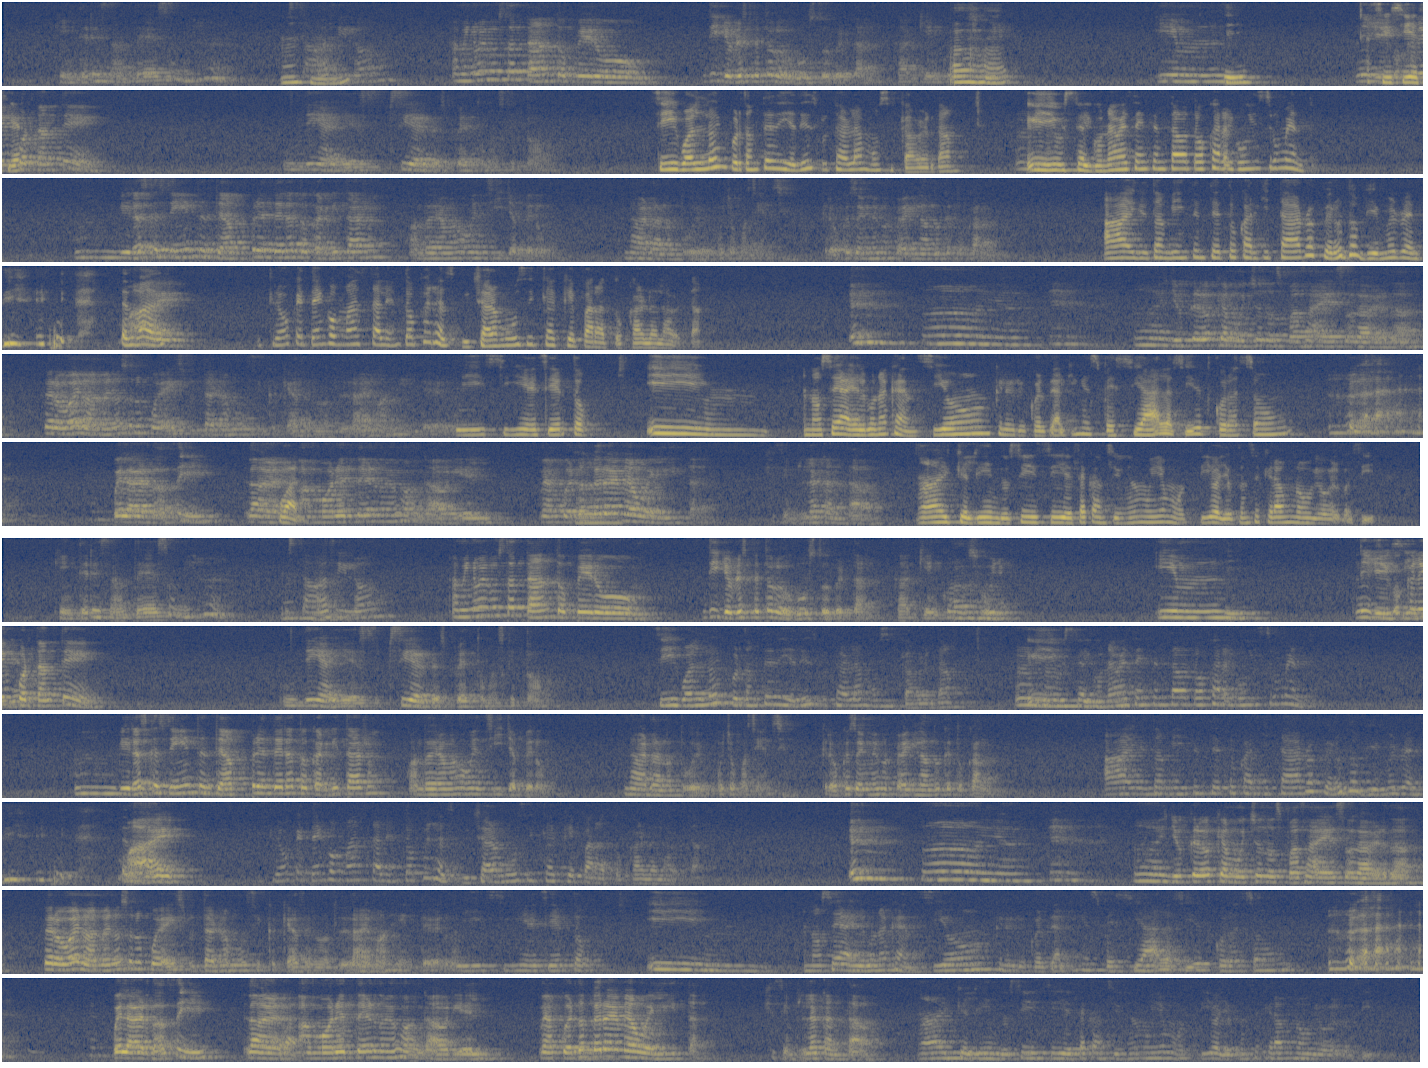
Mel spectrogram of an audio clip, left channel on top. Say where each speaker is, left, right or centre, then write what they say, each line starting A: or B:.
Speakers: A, on the right; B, on the left.
A: qué interesante eso, mija. Está
B: Ujú,
A: vacilón. A mí no me gusta tanto, pero di, yo respeto los gustos, ¿verdad? Cada quien con
B: Ajá.
A: lo suyo. Y mm,
B: Sí,
A: di, yo
B: sí,
A: digo
B: sí,
A: que
B: es
A: lo importante
B: cierto.
A: de ahí es, sí, el respeto más que todo.
B: Sí, igual lo importante di- es disfrutar la música, ¿verdad?
A: Ujú.
B: ¿Y usted alguna vez ha intentado tocar algún instrumento?
A: Mm, vieras que sí, intenté aprender a tocar guitarra cuando era más jovencilla, pero la verdad no tuve mucha paciencia. Creo que soy mejor bailando que tocando.
B: Ay, yo también intenté tocar guitarra, pero <laughs> también me rendí. <laughs>
A: Mae,
B: Es más, creo que tengo más talento para escuchar música que para tocarla, la verdad.
A: <laughs> Ay, ay. Ay, yo creo que a muchos nos pasa eso, la verdad. Pero bueno, al menos uno puede disfrutar la música que hacen los- la demás gente, ¿verdad?
B: Sí, sí, es cierto. Y mm, no sé, ¿hay alguna canción que le recuerde a alguien especial, así de tu corazón?
A: <laughs> Pues la verdad, sí. La, ver-
B: ¿Cuál?
A: Amor Eterno de Juan Gabriel. Me acuerdo,
B: Ah,
A: pero de mi abuelita, que siempre la cantaba.
B: ay, qué lindo. Sí, sí, esa canción es muy emotiva. Yo pensé que era un novio o algo así.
